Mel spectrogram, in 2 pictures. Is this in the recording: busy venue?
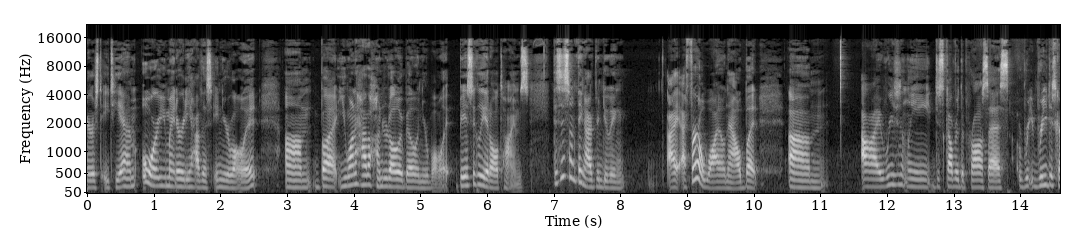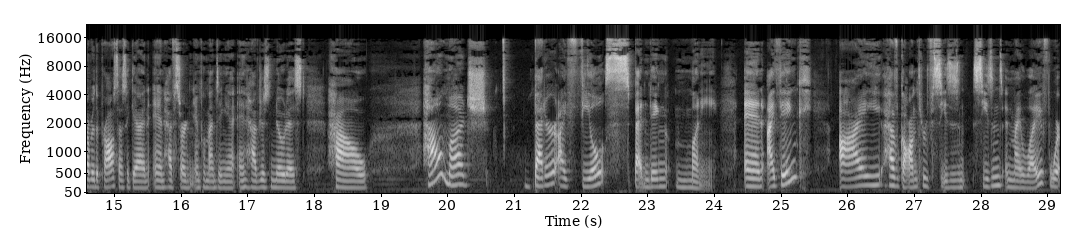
no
